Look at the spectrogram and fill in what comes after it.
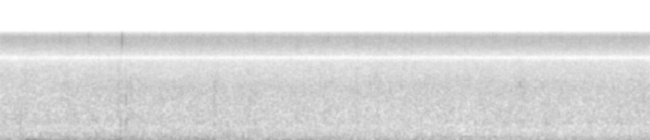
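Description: Steady rain falling in a thunderstorm, with a low rumble of thunder dying away over the first couple of seconds.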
